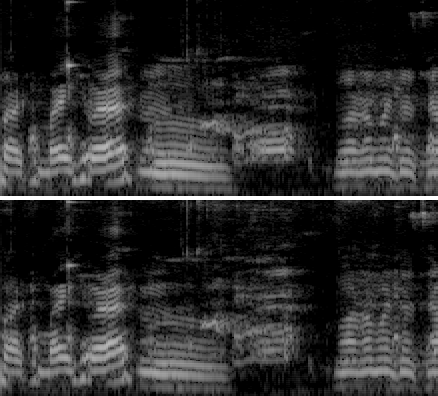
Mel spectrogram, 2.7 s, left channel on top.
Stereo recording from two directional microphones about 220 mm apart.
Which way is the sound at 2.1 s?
5° left (ahead or behind).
